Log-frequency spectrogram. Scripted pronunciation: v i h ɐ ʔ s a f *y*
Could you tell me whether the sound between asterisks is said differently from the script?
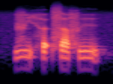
yes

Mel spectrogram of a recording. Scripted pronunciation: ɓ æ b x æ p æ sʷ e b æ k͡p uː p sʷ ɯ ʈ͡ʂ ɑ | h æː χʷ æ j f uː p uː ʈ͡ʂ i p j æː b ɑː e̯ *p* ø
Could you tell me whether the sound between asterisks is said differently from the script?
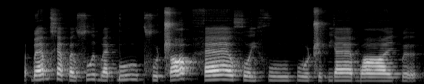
yes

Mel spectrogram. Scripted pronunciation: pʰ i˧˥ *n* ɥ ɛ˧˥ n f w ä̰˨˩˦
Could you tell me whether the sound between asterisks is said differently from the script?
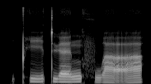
yes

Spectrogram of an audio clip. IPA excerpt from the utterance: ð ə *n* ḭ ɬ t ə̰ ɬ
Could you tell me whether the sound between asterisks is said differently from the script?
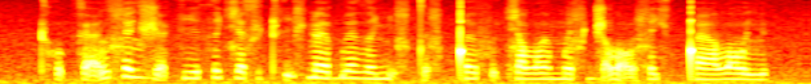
yes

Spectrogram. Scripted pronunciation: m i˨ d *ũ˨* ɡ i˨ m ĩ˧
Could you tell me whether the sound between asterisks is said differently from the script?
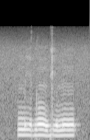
no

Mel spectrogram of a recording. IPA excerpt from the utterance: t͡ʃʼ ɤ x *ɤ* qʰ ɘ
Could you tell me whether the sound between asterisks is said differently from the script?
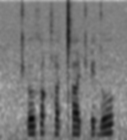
no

